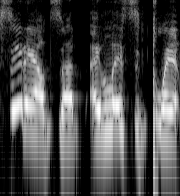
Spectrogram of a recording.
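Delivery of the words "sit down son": ordinary talk, nothing marked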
